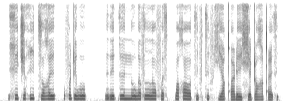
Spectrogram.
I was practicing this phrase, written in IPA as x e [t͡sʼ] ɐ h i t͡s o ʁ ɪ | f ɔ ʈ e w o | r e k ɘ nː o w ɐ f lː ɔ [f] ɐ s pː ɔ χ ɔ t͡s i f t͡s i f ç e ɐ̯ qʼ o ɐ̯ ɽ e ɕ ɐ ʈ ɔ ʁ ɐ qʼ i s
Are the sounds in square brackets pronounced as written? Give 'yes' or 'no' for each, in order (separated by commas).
no, yes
